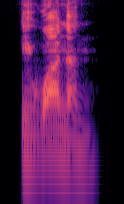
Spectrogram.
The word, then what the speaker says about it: iwanan: Iwanan ang inggit. Iwanan ang inggit. Iwanan ang inggit. It means leave envy behind. The focus is on envy. Word for word it's iwanan ang Inggit.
